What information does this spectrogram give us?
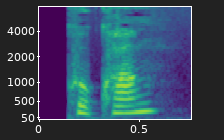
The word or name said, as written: kokon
